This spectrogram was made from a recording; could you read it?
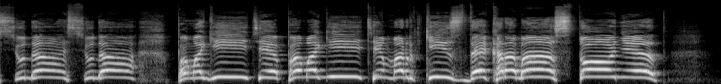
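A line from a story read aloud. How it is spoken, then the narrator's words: Shouting at full voice. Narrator (Russian): Кот закричал, что было мочи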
